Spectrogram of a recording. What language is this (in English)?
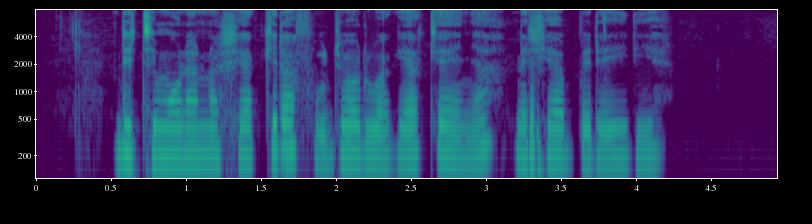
Kikuyu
